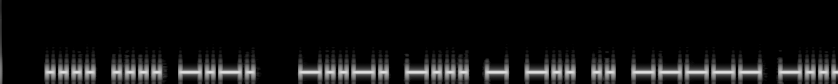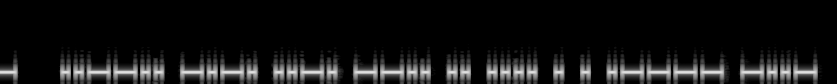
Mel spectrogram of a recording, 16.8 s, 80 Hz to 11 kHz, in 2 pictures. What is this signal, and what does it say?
Morse code, heard as a keyed tone, about 18 wpm, 550 Hz. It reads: HHC /BTDI0X ?CFZIHEE1X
